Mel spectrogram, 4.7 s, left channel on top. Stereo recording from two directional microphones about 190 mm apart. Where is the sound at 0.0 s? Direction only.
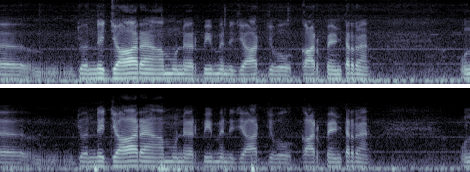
10° left (ahead or behind).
